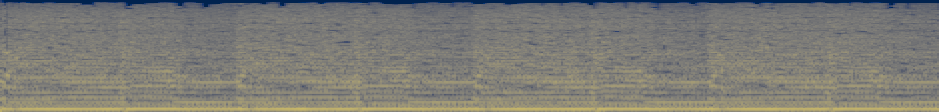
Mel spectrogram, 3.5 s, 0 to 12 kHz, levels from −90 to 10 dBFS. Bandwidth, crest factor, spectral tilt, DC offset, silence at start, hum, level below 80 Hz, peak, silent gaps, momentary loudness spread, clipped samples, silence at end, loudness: 11.5 kHz; 10 dB; -4 dB/octave; under 0.1%; 0 s; 50 Hz at -20 dBFS; -36 dBFS; -4 dBFS; none; 1 LU; under 0.1%; 0 s; -15 LUFS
